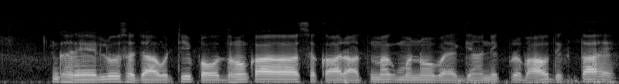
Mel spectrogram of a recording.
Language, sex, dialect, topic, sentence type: Hindi, male, Kanauji Braj Bhasha, agriculture, statement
